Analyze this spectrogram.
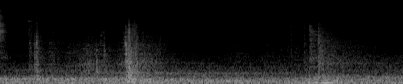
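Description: A heavy wooden door creaks open.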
